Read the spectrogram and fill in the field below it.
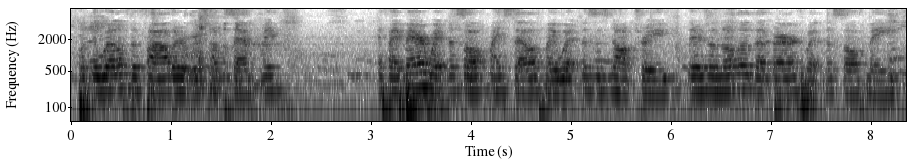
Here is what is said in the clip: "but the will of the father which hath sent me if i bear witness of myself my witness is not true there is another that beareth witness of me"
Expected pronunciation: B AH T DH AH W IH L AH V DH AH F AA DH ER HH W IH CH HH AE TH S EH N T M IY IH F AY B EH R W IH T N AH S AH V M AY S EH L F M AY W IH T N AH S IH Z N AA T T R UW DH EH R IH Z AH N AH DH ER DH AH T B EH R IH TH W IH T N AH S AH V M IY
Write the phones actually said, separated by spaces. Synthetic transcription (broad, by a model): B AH T DH AH W IH L AH V DH AH F AA DH ER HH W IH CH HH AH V S EH N T M IY IH F AY B EH R W IH T N AH S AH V M AY S EH L F M AY W IH T N AH S IH Z N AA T T R UW DH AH R Z AH N AH DH ER DH AH T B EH R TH W IH T N AH S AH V M IY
